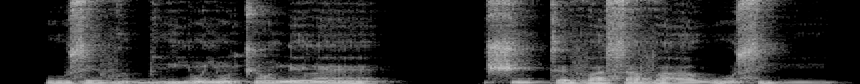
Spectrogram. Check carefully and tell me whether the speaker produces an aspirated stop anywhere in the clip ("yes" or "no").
no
